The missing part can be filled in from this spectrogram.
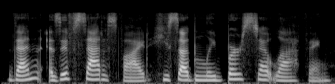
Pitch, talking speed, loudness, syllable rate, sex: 200 Hz, 160 wpm, -19 LUFS, 4.5 syllables/s, female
